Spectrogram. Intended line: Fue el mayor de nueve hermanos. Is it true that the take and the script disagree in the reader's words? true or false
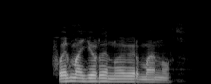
false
